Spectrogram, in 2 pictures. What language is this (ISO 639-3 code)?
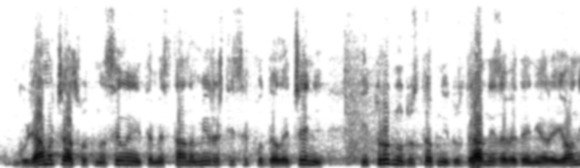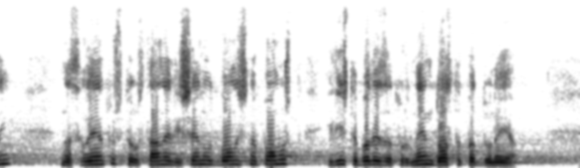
bul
